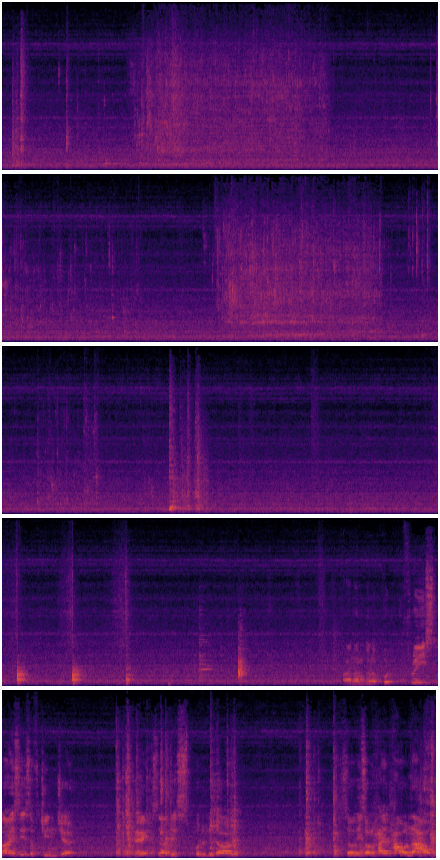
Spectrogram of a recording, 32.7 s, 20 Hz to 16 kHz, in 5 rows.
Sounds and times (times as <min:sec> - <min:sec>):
Water tap, faucet: 0:01.9 - 0:04.9, 0:06.5 - 0:08.6, 0:09.7 - 0:12.9
Sink (filling or washing): 0:02.0 - 0:04.9, 0:09.7 - 0:12.3.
